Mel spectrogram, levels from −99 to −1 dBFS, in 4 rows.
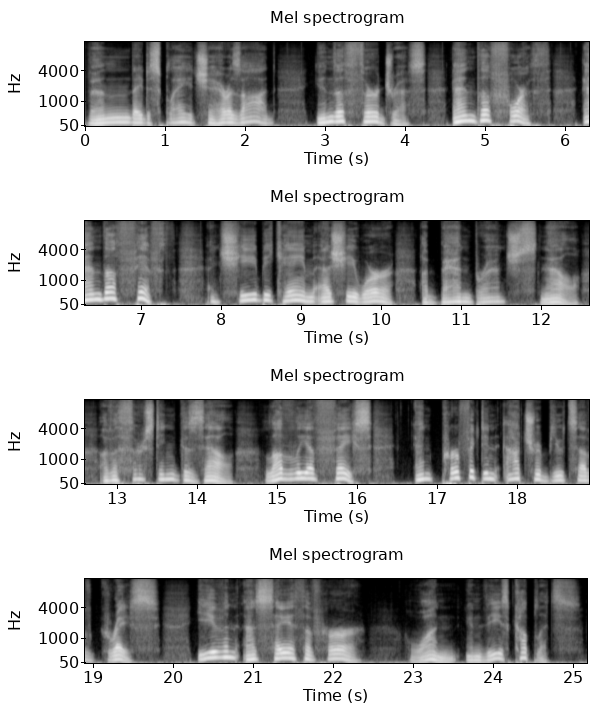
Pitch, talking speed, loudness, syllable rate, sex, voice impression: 130 Hz, 110 wpm, -18 LUFS, 3.2 syllables/s, male, masculine, adult-like, slightly soft, slightly sincere, slightly unique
